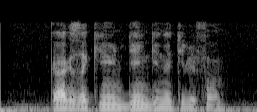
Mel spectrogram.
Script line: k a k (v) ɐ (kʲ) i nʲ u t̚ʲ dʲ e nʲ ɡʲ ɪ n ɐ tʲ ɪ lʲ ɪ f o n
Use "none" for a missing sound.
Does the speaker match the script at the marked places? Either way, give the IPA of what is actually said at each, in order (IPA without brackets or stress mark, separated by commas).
z, kʲ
